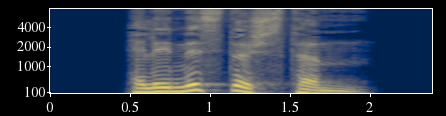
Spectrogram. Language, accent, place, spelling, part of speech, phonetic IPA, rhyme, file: German, Germany, Berlin, hellenistischstem, adjective, [hɛleˈnɪstɪʃstəm], -ɪstɪʃstəm, De-hellenistischstem.ogg
- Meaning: strong dative masculine/neuter singular superlative degree of hellenistisch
